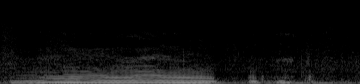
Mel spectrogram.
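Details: Max, a Great Dane lazily getting out of bed, gives a long low droning moan with stacked harmonics lasting about two seconds, then trails off into soft breathy grumbles.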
